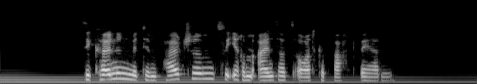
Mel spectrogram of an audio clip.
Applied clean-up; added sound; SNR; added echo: none; Bass guitar; 18 dB; none.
